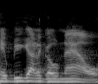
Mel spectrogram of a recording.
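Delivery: put-on, panicked, pleading tone. Retelling what a woman in the game said: imitating someone panicking. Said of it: "she was panicking".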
